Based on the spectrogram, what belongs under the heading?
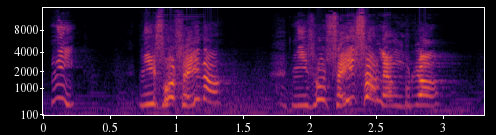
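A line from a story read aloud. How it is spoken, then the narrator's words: Defiant. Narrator (Chinese): 吴婷也不甘示弱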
